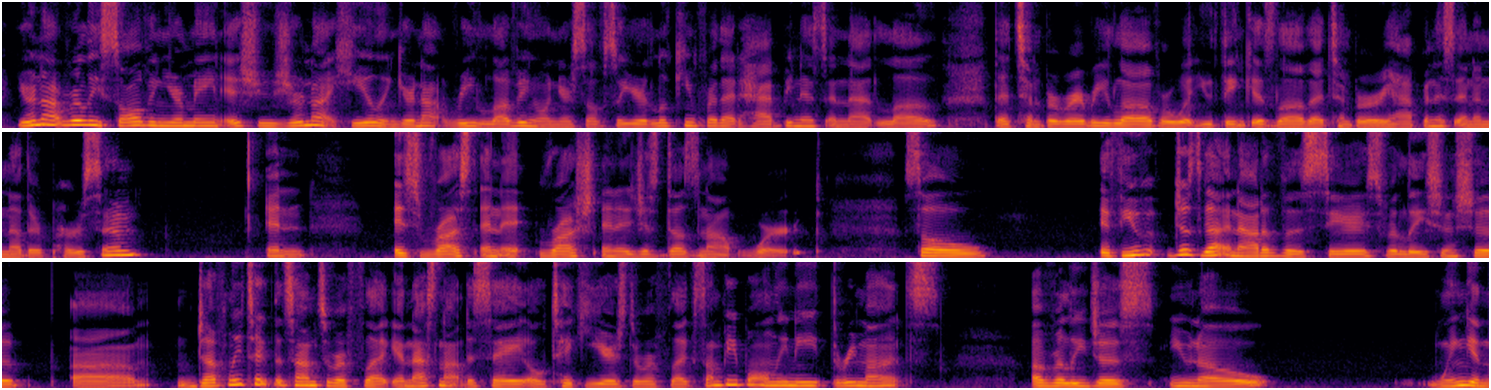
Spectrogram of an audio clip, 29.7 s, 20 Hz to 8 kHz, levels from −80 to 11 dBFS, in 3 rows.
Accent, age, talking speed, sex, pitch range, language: American, 20-39, 180 wpm, female, 155-195 Hz, English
